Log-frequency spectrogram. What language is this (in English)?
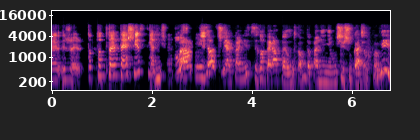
Polish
